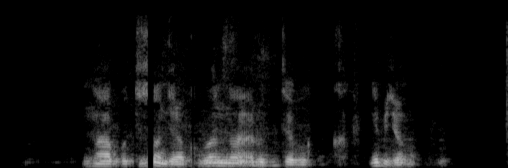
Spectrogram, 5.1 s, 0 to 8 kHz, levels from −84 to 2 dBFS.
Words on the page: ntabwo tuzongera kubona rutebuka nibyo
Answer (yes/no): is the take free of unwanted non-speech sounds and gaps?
no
